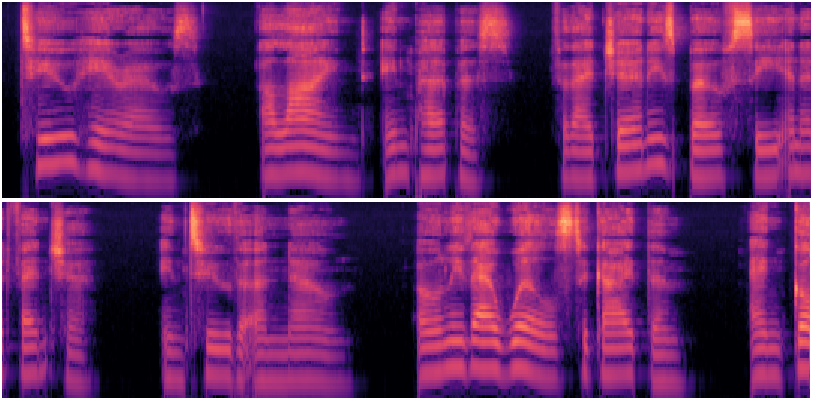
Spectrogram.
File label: ad; Mighty Sword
